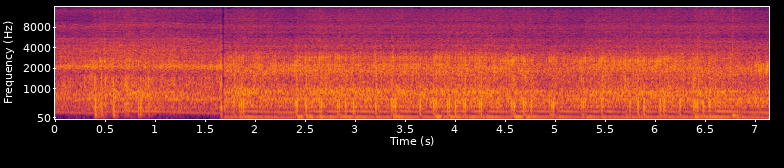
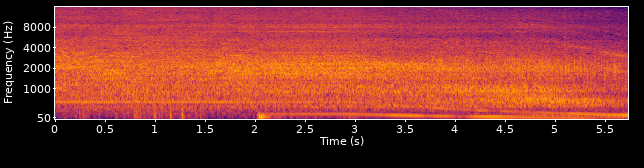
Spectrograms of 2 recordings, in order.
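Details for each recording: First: Older Bosch GWS9-115 non-speed-control angle grinder packed with fiberglass: it won't start or splutters and jumps, the motor whirring unevenly with crackling bursts and sagging pitch from stuck motor brushes; cleaning the brushes and holders fixed it. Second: Older Bosch GWS9-115 900 W 4.5-inch angle grinder, non-speed-control, after cleaning brushes that were stuck by packed fiberglass: a clean, steady motor whine that holds pitch and winds down smoothly, now running normally.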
